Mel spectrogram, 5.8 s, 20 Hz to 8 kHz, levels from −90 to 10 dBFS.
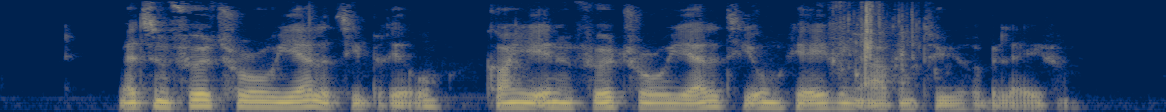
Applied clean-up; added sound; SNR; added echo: none; Splash, splatter; 9 dB; none.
